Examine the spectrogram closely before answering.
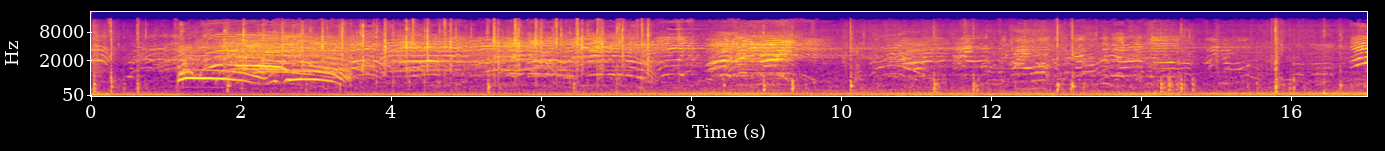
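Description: Tennis balls are struck with rackets, with sharp pops now and then.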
